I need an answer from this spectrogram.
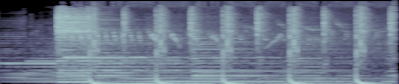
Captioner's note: upbeat music; birdsong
